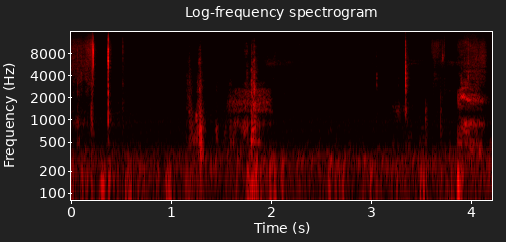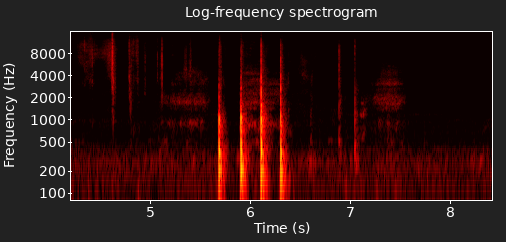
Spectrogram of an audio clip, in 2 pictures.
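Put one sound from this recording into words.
Cardboard and plastic rustle and click as hands handle a pack of cards.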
